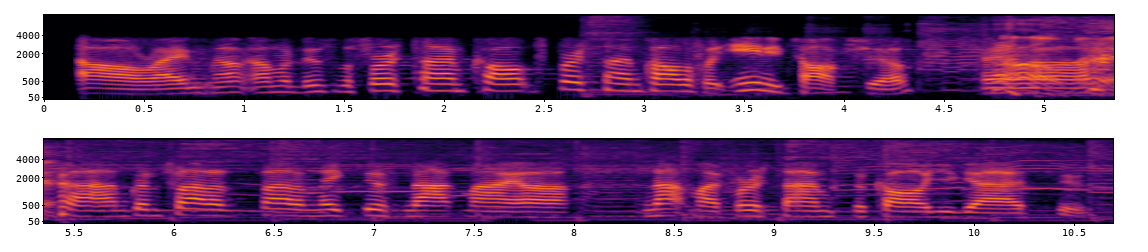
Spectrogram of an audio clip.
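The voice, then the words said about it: Baton Rouge Louisiana accent. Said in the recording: “I love hearing your Baton Rouge accent”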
